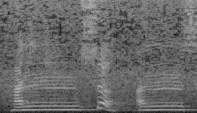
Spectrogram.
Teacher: जो हम स्पर्श व्यंजन बोलते हैं, जो यहाँ पर जो शो हो रहे हैं स्पर्श व्यंजन, इसका ये 5वां जो भी वर्ण है ये सभी हमारा अनुस्वार में यानी इन्हें बोलने में हम नाक का प्रयोग करते हैं, तो ये अनुस्वार में आ जाता है और अपने से पहले आने वाले व्यंजन के ऊपर लगाया जाता है।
